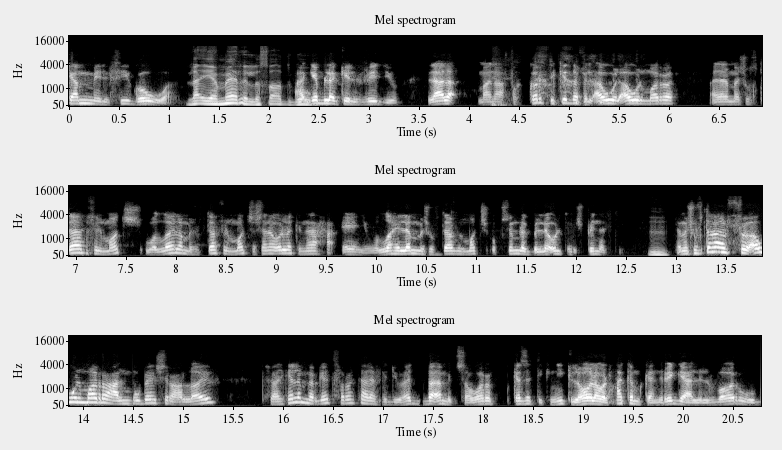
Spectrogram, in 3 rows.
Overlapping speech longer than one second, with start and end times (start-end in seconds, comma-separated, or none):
none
